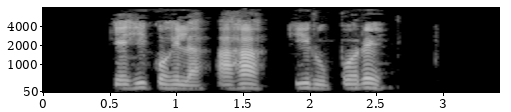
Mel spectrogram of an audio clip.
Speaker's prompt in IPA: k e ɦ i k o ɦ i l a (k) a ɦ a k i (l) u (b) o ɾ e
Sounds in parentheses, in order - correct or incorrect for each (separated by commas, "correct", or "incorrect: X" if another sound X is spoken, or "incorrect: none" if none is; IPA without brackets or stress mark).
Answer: incorrect: none, incorrect: ɾ, incorrect: p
